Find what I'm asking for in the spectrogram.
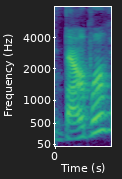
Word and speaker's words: Barbera: I don't even is a Barbera wine? – Is this, takes is with the bad. the babs. That how you pronounce it? No, it's Barbera.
